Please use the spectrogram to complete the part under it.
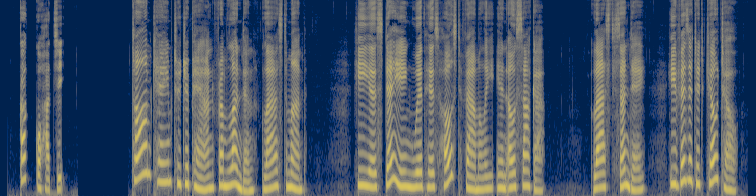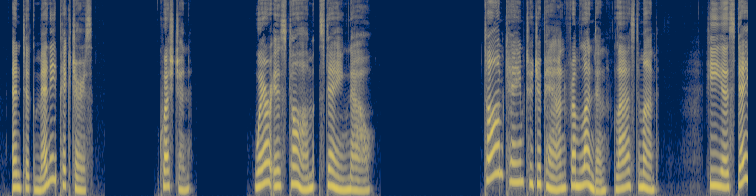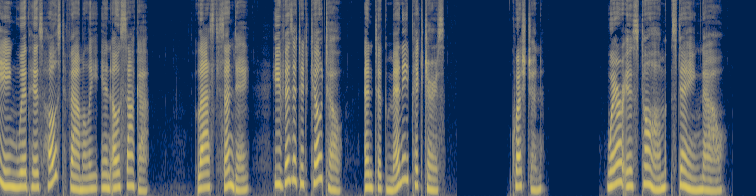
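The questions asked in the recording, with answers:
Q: Where is Tom staying now?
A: With his host family in Osaka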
